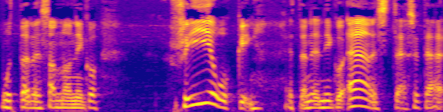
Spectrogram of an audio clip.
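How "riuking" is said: Riuking with stress on the first syllable Riu. Showing how Värmland dialect speakers say Riuking, with stress on Riu. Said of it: "ensimmäisen äänten ne painostaa".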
